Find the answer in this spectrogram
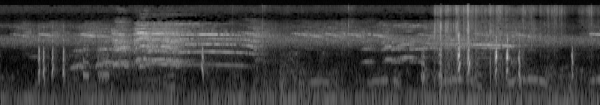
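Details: A bantam junglefowl rooster performing a courting dance gives a run of harsh, rising and falling clucking calls, then soft low clucks. Sharp taps and clicks follow near the end.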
